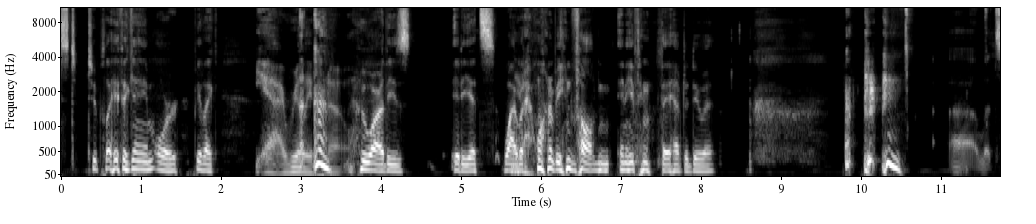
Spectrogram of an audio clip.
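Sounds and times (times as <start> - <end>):
speech: 0.0 - 9.0, 9.8 - 11.7
throat clearing into microphone: 3.0 - 3.6, 9.8 - 10.7.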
